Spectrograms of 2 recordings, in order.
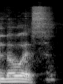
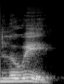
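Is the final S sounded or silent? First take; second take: sounded; silent. First: The final S is sounded. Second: The final S is silent. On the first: This is the American way of saying it. "the Americans say Louis" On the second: This is the French way of saying it. "in French is Louis"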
